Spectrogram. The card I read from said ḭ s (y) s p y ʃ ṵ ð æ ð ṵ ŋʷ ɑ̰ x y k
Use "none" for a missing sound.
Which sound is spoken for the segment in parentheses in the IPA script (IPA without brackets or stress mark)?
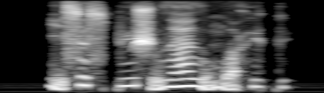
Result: ø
